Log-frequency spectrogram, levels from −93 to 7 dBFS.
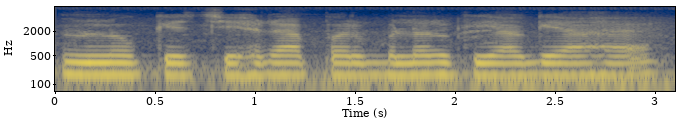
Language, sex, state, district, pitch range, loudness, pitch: Hindi, male, Jharkhand, Palamu, 165-170 Hz, -15 LUFS, 165 Hz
